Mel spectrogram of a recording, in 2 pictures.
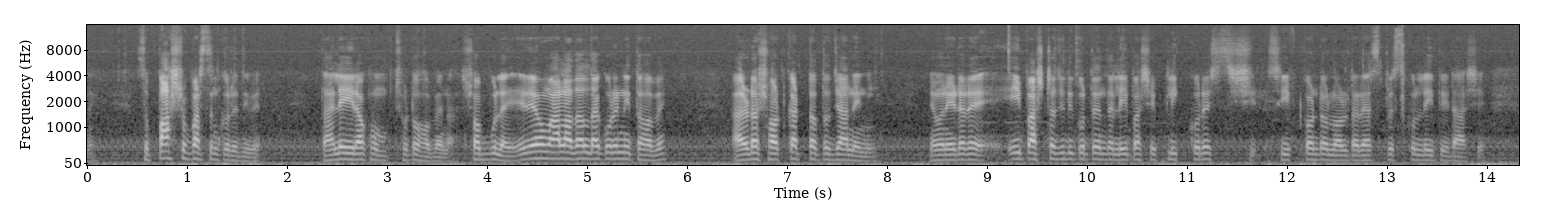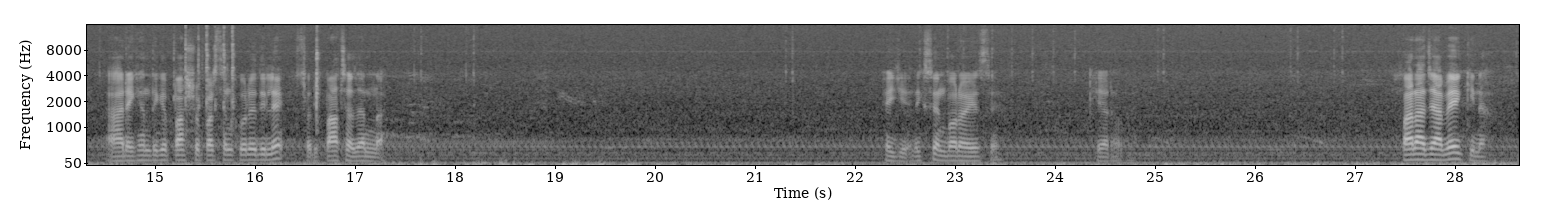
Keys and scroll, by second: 9.3 space, 12.6 ctrl+alt+shift+s, 15.2 KP_5, 15.4 KP_0, 16.4 BackSpace.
